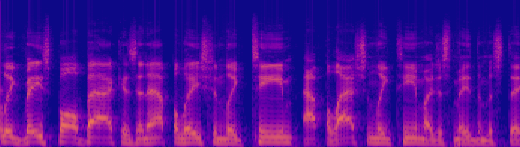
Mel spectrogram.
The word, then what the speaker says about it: Appalachian: Virginia was going to get back into the Appalachian leag and that's how you say it by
